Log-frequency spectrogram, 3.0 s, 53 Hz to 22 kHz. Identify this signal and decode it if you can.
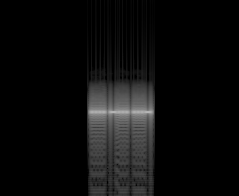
Morse code, heard as a keyed tone, about 50 wpm, 700 Hz. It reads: HBV
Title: Three Challenging Letter-Number Combinations 50wpm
